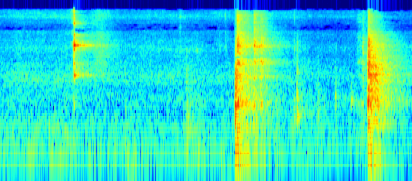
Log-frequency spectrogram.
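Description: Wooden spoon knocking and scraping against a small steel pressure cooker pan while salt and ground paste are added to dal: a sharp ringing clink about a second in, then two louder clatters, one mid-way and one near the end.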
